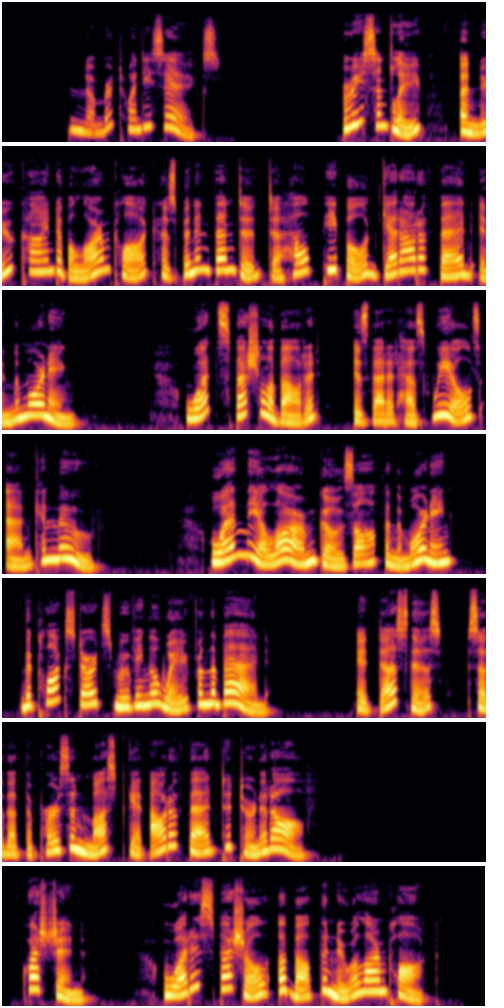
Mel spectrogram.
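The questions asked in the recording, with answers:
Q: What is special about the new alarm clock?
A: It has wheels and moves away from the bed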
